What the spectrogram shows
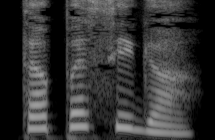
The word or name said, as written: ತಪಸಿಗ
